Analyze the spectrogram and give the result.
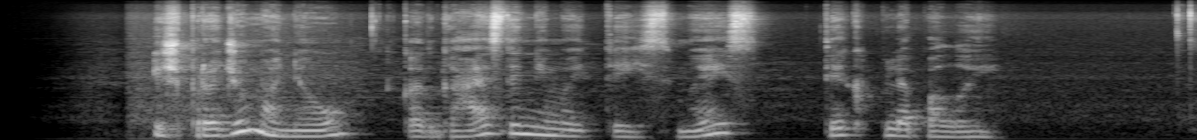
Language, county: Lithuanian, Vilnius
